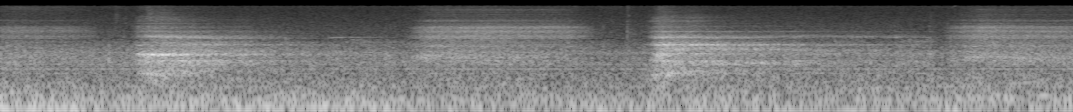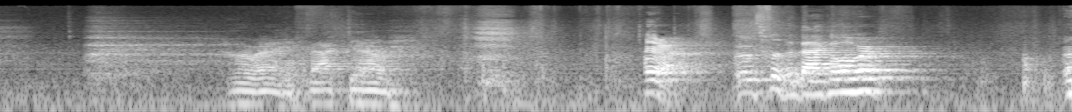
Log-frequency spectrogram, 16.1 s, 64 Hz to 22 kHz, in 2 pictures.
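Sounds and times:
man breathing deeply: 0.0 - 10.4, 11.2 - 12.2.

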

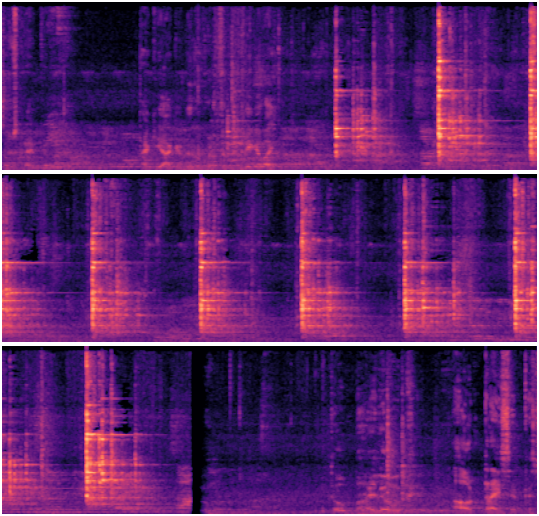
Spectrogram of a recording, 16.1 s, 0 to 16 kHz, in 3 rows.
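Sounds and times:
gym cable machine clanking: 2.0 - 12.6.

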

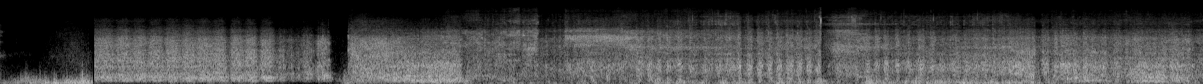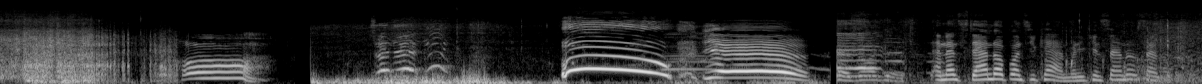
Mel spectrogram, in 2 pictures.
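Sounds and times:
snowboard rushing through powder snow: 0.9 - 13.8
snow spray crackling: 1.0 - 13.8.

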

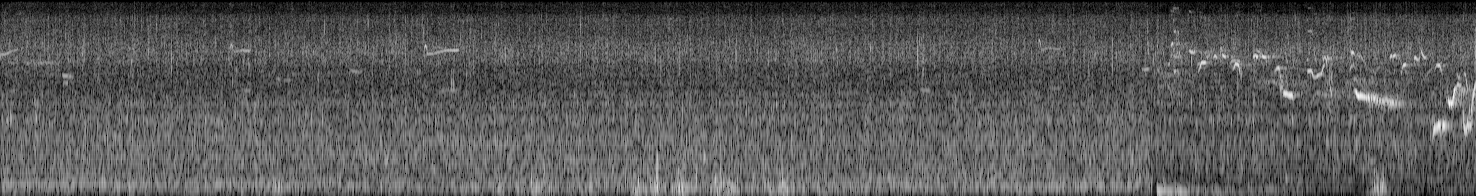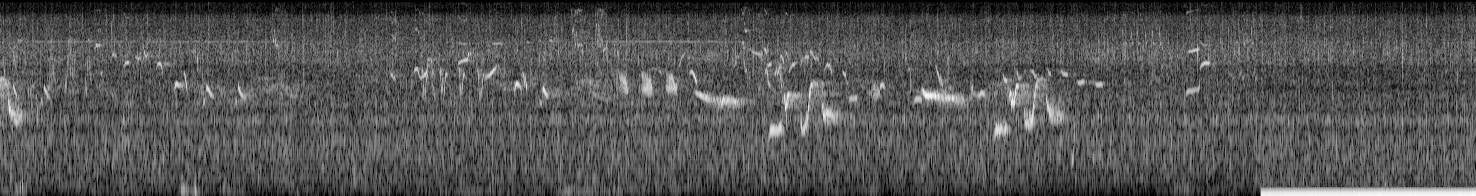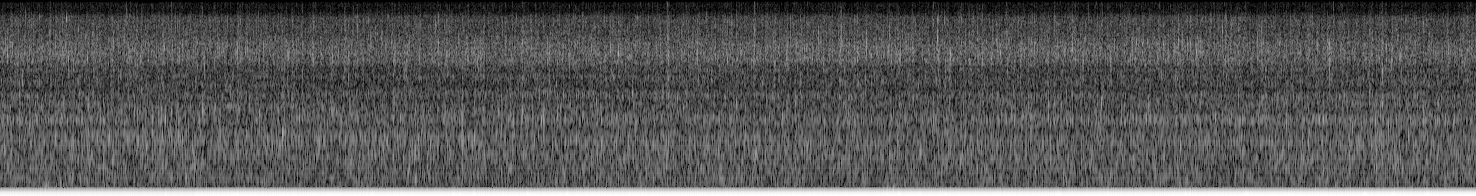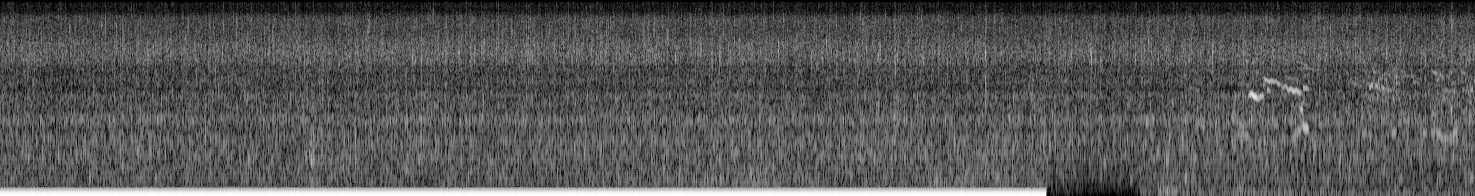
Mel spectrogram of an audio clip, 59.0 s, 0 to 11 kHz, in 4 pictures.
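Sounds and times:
birds chirping: 0.0 - 1.1, 9.1 - 18.0, 18.6 - 25.8, 56.2 - 59.0
river water rushing over rocks: 0.0 - 59.0.

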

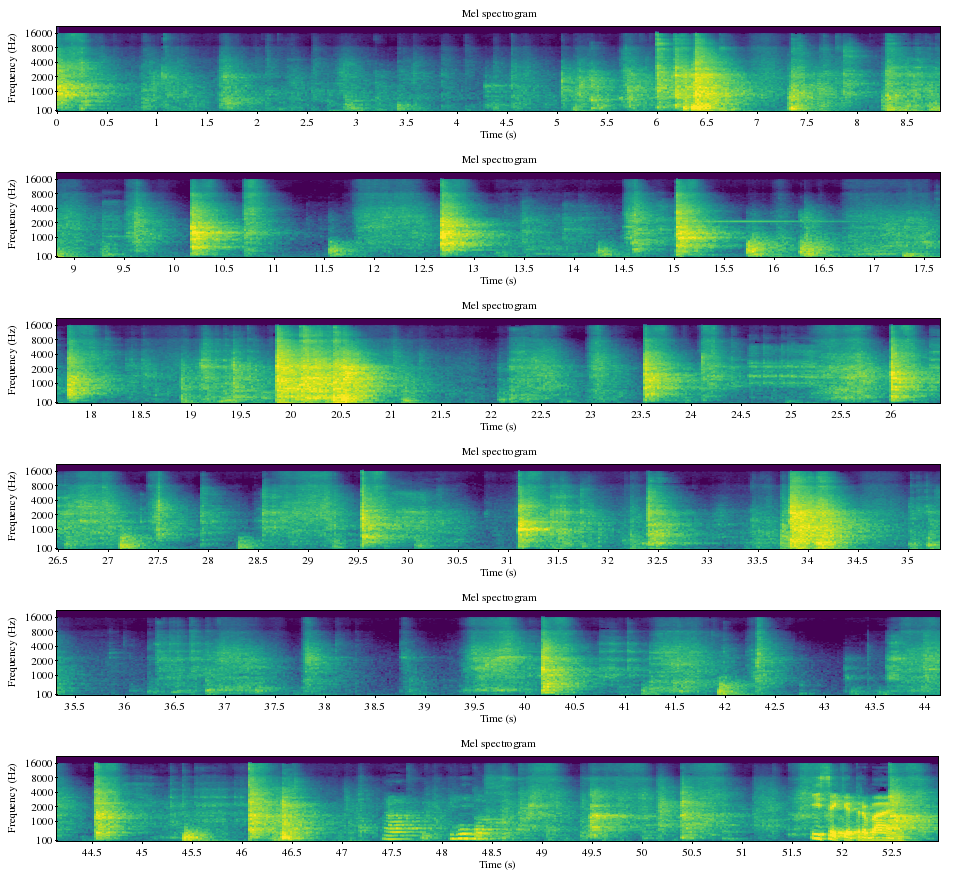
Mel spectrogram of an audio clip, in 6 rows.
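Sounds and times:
tools clattering and scraping: 12.7 - 21.3, 24.2 - 28.8, 43.5 - 47.2.

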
